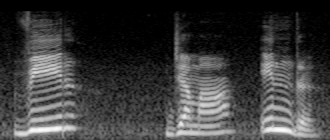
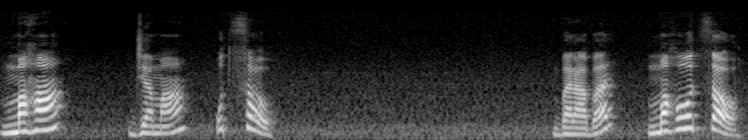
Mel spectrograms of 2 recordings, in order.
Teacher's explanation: जब हम कहते हैं महा जमा उत्सव बराबर महोत्सव, आपने देखा आ और ऊ दोनों मिले तो क्या हो गया? ओ बन गया। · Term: गुण संधि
